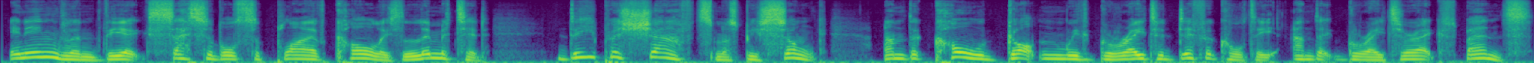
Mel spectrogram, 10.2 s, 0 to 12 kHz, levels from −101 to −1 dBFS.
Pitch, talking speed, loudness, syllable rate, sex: 155 Hz, 145 wpm, -18 LUFS, 4.5 syllables/s, male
